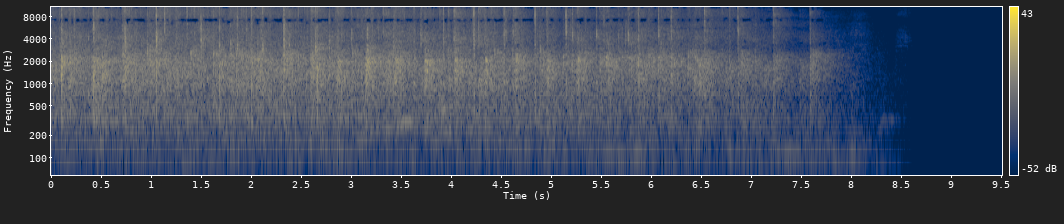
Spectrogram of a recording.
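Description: An audience claps and cheers loudly in a large echoing hall, then fades away.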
